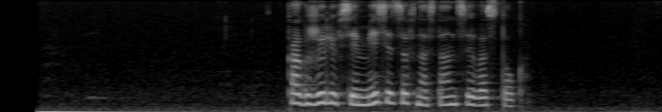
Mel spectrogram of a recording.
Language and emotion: Russian, neutral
